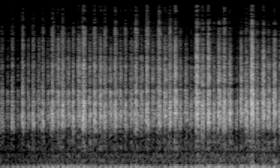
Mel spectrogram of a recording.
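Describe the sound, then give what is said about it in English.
A person imitates a panting dog with quick, breathy huffs, roughly five per second in a steady, unbroken rhythm. The airy pants are fairly loud and continue alone with no talking. “Do you know how a dog pants? Breathe in. And now as you breathe out, pant.”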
